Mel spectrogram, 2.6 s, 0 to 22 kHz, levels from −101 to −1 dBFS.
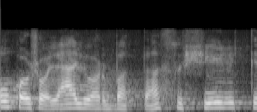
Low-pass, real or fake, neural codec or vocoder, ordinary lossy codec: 7.2 kHz; fake; codec, 16 kHz, 4 kbps, X-Codec, HuBERT features, trained on general audio; Opus, 64 kbps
